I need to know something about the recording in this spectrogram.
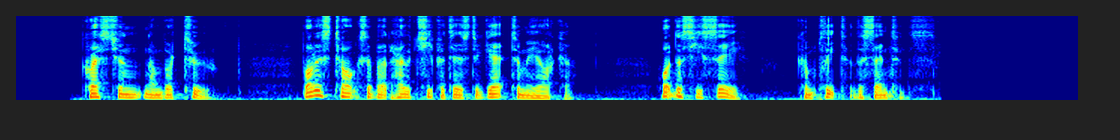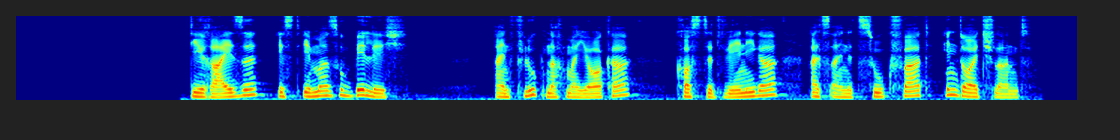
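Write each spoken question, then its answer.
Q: What does he say? Complete the sentence.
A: A flight to Mallorca costs less than a train journey in Germany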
